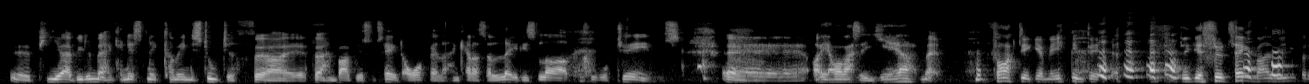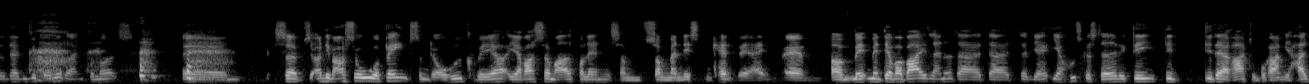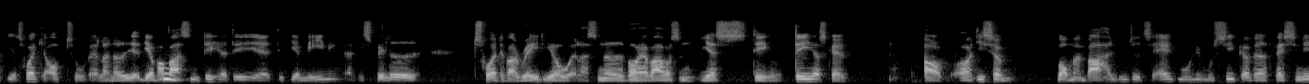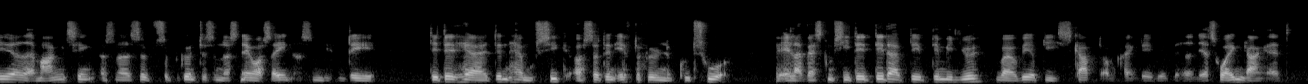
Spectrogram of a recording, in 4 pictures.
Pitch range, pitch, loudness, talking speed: 105-135 Hz, 115 Hz, -27 LUFS, 245 wpm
